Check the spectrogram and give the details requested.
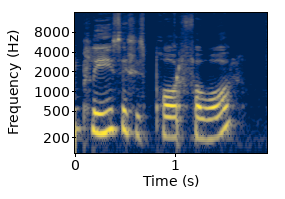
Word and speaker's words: por favor: To say please, this is por favor. We have those rolled R's in there. Por favor. So it's a vor towards the end.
